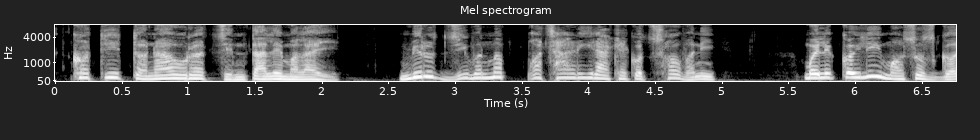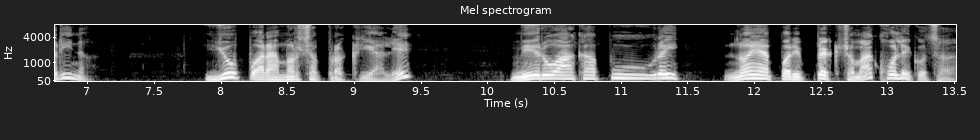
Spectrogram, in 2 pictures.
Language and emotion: Nepali, surprised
